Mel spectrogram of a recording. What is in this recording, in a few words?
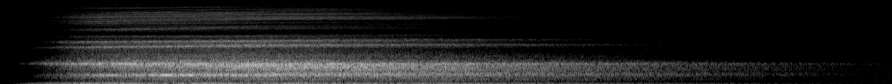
horror breath reverb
